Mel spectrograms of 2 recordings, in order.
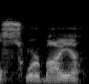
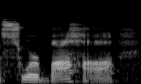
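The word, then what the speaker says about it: Surabaya: The beautiful Swerbaya. Now that I'm pronouncing it correctly, you may remember when we started the tutorials, I think I was saying Swerbaha, and somebody corrected me.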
